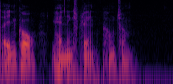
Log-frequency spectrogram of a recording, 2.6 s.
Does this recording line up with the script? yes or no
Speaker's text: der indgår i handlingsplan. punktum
yes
